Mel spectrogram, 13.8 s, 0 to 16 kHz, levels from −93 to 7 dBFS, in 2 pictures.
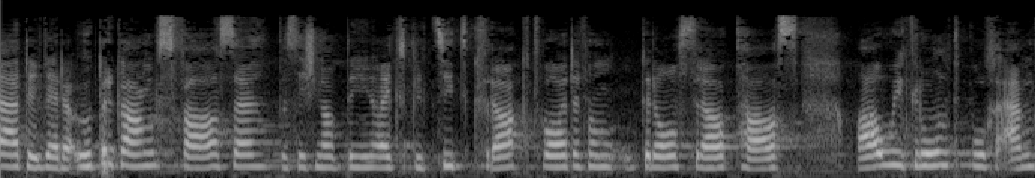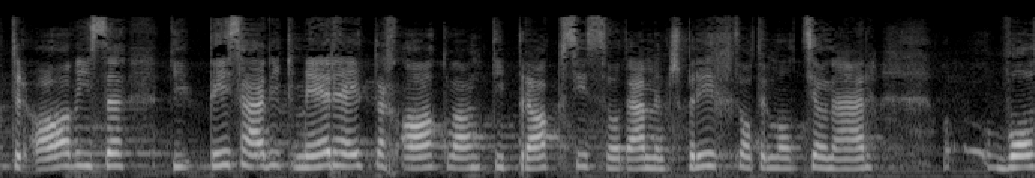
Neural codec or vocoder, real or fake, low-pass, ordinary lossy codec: codec, 44.1 kHz, 2.6 kbps, SNAC; fake; 14.4 kHz; MP3, 48 kbps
